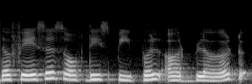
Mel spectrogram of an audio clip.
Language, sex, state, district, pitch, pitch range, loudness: English, female, Telangana, Hyderabad, 220 Hz, 190-225 Hz, -12 LUFS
